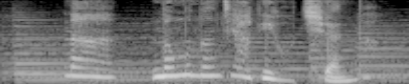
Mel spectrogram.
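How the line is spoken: Laughing. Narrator (Chinese): 白燕笑着说

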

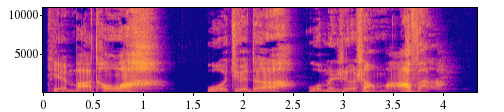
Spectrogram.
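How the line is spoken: Heavy sigh. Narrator (Chinese): 把头重重的叹口气，转头说道

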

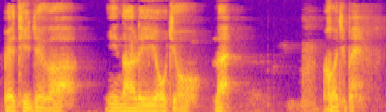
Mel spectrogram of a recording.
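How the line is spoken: Sighing. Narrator (Chinese): 蒋经国叹道

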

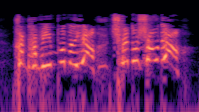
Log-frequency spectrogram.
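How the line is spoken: Shouting. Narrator (Chinese): 喊完

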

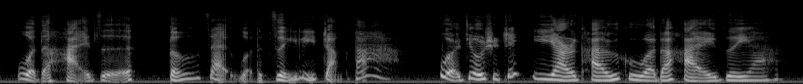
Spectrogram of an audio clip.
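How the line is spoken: Smiling. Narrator (Chinese): 他微笑着 对小老鼠说

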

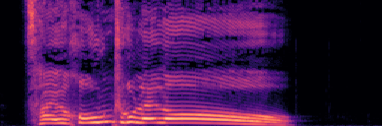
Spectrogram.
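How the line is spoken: Excited shout. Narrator (Chinese): 基奥的叫声

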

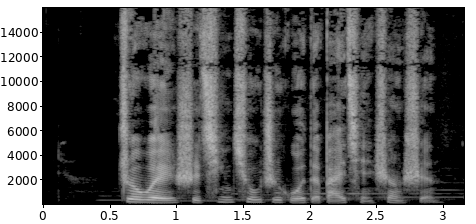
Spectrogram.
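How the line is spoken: Flat, cool. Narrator (Chinese): 淡淡道

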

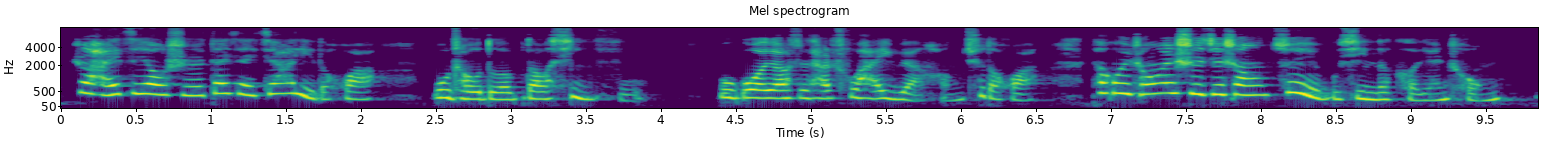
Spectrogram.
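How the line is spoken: Worried, sighing. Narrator (Chinese): 我父亲 表示出极大的担心 叹了一口气 跟他说

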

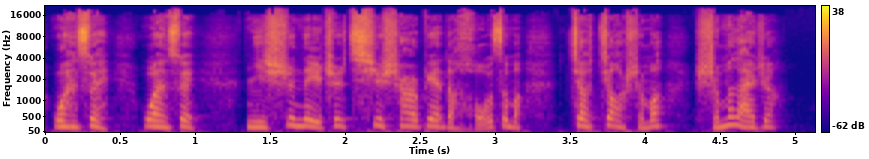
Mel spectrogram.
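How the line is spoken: Shouting excitedly. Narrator (Chinese): 大叫着

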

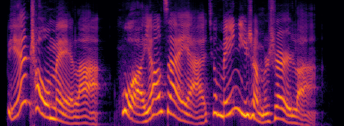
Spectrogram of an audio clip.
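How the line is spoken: Laughing, teasing. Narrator (Chinese): 贾玲也笑

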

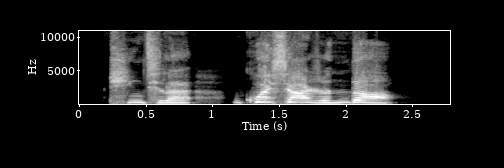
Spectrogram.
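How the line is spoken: Quiet. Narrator (Chinese): 我小声说

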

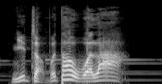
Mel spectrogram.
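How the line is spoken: Calling out. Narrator (Chinese): 跟屁熊喊道

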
